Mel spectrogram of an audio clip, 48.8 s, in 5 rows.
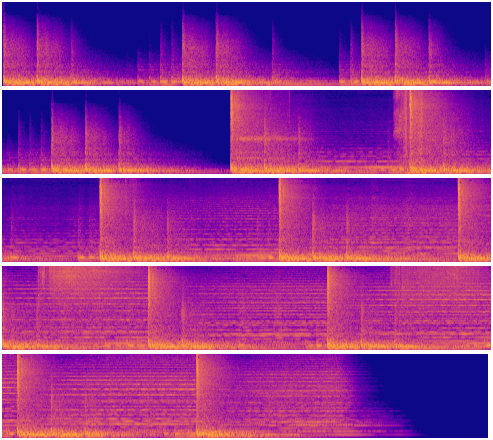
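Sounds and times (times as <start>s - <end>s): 
suspenseful waiting music for a drama series: 0.0s - 47.1s.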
